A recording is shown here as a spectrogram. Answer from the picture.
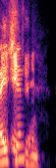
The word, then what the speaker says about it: Achane: Devon Achane? – Achane.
